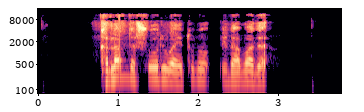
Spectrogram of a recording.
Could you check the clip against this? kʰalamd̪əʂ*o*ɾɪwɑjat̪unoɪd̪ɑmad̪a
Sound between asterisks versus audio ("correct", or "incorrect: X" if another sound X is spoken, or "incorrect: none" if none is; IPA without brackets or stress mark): correct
